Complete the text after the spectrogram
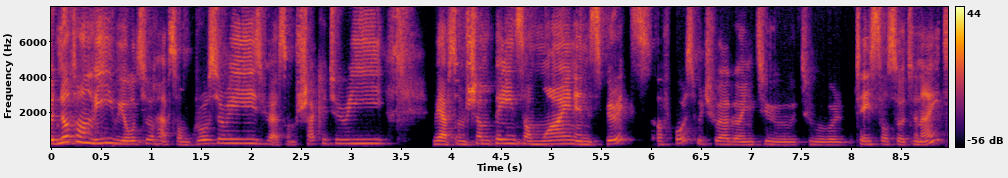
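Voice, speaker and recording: Against a quiet background, a woman with a slight French accent talks at a moderate pace and medium pitch. Her tone is dark, mellow and somewhat breathy, with ordinary pitch variation. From France. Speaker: cheese shop owner. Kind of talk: self-introduction presentation. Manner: halting, many repetitions.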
